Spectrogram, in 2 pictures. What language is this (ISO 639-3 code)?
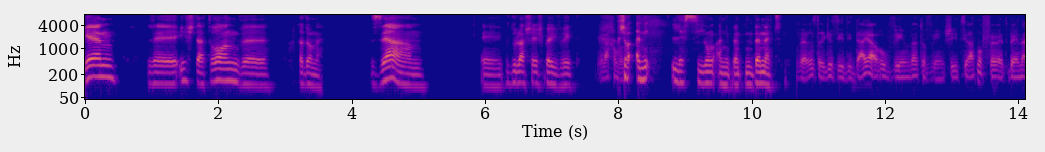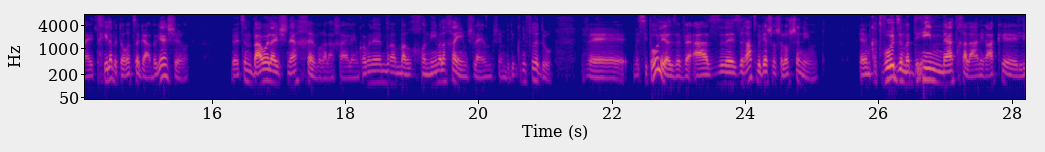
heb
